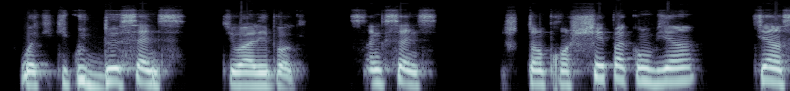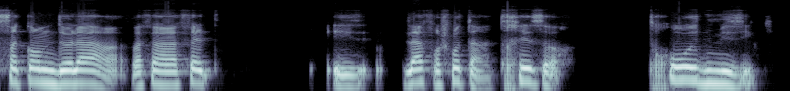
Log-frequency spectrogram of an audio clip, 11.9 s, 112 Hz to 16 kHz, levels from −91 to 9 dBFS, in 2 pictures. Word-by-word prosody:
ouais, 155 Hz, -, +3 dB
qui 160 Hz, +2 st, -10 dB
coûtent 165 Hz, -6 st, +1 dB
2 195 Hz, +6 st, +5 dB
cents 185 Hz, -6 st, +2 dB, 0.5 s
tu -, -, 0 dB
vois, 155 Hz, -1 st, +4 dB
l'époque, 150 Hz, 0 st, +1 dB, 0.4 s
5 180 Hz, 0 st, -2 dB
cents 165 Hz, -, -1 dB, 0.5 s
Je -, -, -14 dB
t'en 175 Hz, -1 st, +2 dB
prends, 165 Hz, 0 st, -3 dB
je 160 Hz, -, -7 dB
sais 230 Hz, -2 st, +3 dB
pas 225 Hz, -1 st, 0 dB
combien, 200 Hz, +1 st, +1 dB, 0.4 s
tiens, 200 Hz, -3 st, +2 dB
50 185 Hz, -1 st, +1 dB
dollars, 175 Hz, -1 st, +2 dB
va 145 Hz, -, 0 dB
faire 160 Hz, +1 st, 0 dB
la 160 Hz, 0 st, +1 dB
fête 175 Hz, +2 st, -2 dB, 0.8 s
et 300 Hz, +3 st, -1 dB, 0.2 s
là, 185 Hz, +1 st, +2 dB
franchement, 190 Hz, +2 st, -2 dB
tu -, -, -2 dB
as -, -, -4 dB
un 115 Hz, -, -13 dB
trésor, 195 Hz, -3 st, -1 dB, 0.5 s
trop 210 Hz, -2 st, +3 dB
de 175 Hz, -, -1 dB
musique. 170 Hz, -4 st, 0 dB
180 Hz, 170 wpm, -13 LUFS, 160-200 Hz, 0.8 s, 2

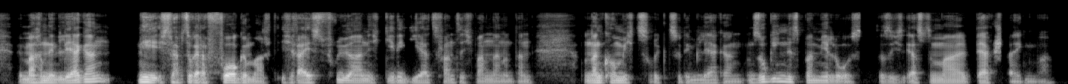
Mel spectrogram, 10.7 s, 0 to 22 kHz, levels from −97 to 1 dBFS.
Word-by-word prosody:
wir -, -, -7 dB
machen 85 Hz, +3 st, +3 dB
den 85 Hz, -2 st, +3 dB
Lehrgang." 105 Hz, -, +4 dB, 0.3 s
Ne, 115 Hz, -2 st, +8 dB
ich -, -, +4 dB
habe -, -, -2 dB
sogar -, -, +6 dB
davor 95 Hz, -, +6 dB
gemacht. 75 Hz, -4 st, -3 dB
Ich -, -, -9 dB
reise 85 Hz, +1 st, +2 dB
früher 100 Hz, -3 st, -1 dB
an, 85 Hz, -1 st, -2 dB
ich 75 Hz, -1 st, -12 dB
geh 85 Hz, -, -7 dB
den 85 Hz, -2 st, -4 dB
GR-20 80 Hz, -1 st, -7 dB
wandern 75 Hz, -1 st, -8 dB
und 65 Hz, -2 st, -14 dB
dann 70 Hz, -2 st, -11 dB, 0.5 s
und 80 Hz, -, -4 dB
dann 85 Hz, -, +5 dB
komme 90 Hz, -2 st, 0 dB
ich 80 Hz, -, -8 dB
zurück -, -, -5 dB
zu -, -, -4 dB
dem 70 Hz, -, -11 dB
Lehrgang. 70 Hz, -2 st, -9 dB
Und 80 Hz, -, -11 dB
so 120 Hz, +8 st, +2 dB
ging 135 Hz, +1 st, -1 dB
das 120 Hz, -2 st, -1 dB
bei 95 Hz, -2 st, -4 dB
mir 90 Hz, -2 st, -2 dB
los, 80 Hz, -, -4 dB, 0.2 s
dass 70 Hz, -, -9 dB
ich 75 Hz, -1 st, -10 dB
das -, -, -15 dB
1. 80 Hz, +1 st, -4 dB
Mal 80 Hz, -1 st, -2 dB
Bergsteigen 65 Hz, -1 st, -4 dB
war. 70 Hz, +5 st, -20 dB
80 Hz, 240 wpm, -24 LUFS, 75-90 Hz, 0.5 s, Ne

